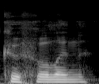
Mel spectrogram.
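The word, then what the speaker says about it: Cú Chulainn: There's far too many ways that I have heard this name pronounced. I go with Cuchulainn, or Cuchulainn. At this point, I almost feel like it's just a matter of opinion and dialect.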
